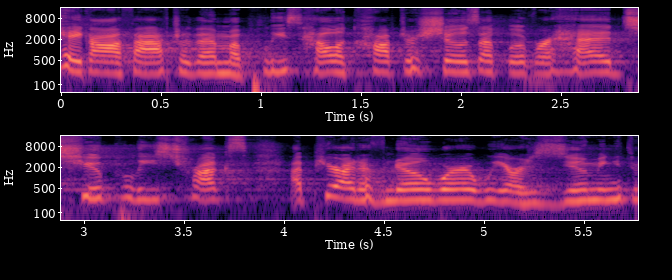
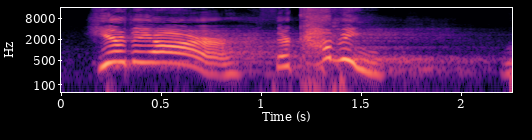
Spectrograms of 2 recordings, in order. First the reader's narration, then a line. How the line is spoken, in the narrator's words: the officer's radio crackles to life and he shouts out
